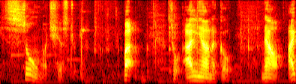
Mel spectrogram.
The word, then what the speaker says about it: Aglianico: But the Aglianico grape has been in this area for a very long time. It's actually known, Aglianico, as one of the grapes with the longest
